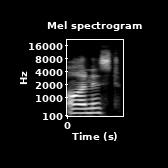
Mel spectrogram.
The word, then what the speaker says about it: honest: a vowel exceptional case it is used before a word that begins with an H but when speaking the word h is silent an honest man and are similarly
